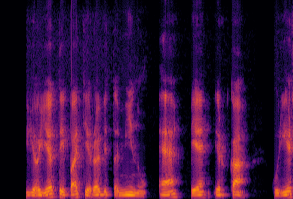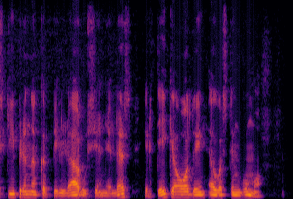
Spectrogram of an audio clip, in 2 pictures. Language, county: Lithuanian, Utena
